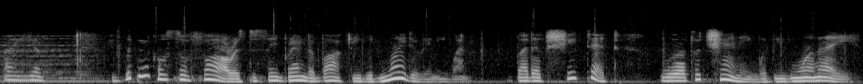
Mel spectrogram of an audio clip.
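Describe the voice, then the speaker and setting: An actress playing a catty, gossiping secretary in an old radio drama. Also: female voice, sits low, sing-song, a little slow. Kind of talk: 1940s radio acting. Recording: lo-fi old radio with music underneath.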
